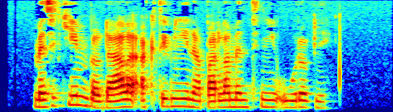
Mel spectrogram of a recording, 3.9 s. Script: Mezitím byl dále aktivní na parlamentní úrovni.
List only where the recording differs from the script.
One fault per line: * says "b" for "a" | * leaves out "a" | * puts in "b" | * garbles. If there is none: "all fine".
all fine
